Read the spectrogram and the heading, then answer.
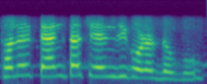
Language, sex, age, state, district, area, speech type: Bengali, female, 18-30, West Bengal, Darjeeling, rural, conversation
